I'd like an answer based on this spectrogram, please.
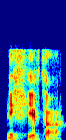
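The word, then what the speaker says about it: נהיתה: I'm going to pronounce the second shva because first one nich is going to close the syllable. Second one is going to be pronounced.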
